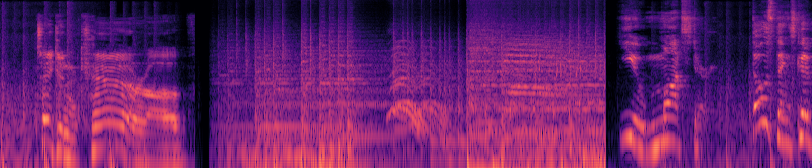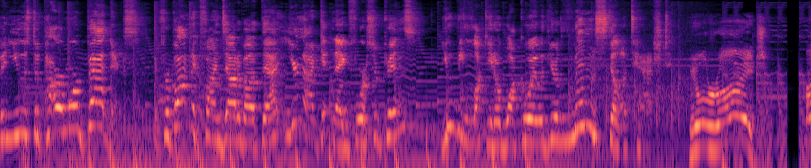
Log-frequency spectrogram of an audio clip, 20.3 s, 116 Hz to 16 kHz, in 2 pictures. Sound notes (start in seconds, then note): 2.7 party music; 5.9 cheering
